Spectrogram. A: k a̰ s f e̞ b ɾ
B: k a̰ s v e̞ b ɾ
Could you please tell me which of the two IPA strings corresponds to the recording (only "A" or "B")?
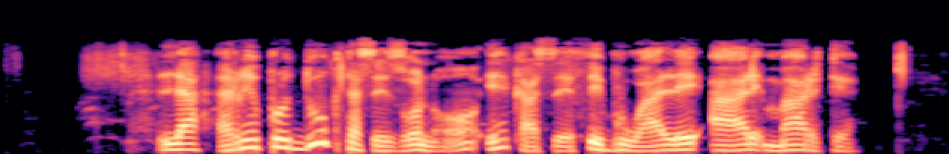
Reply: A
